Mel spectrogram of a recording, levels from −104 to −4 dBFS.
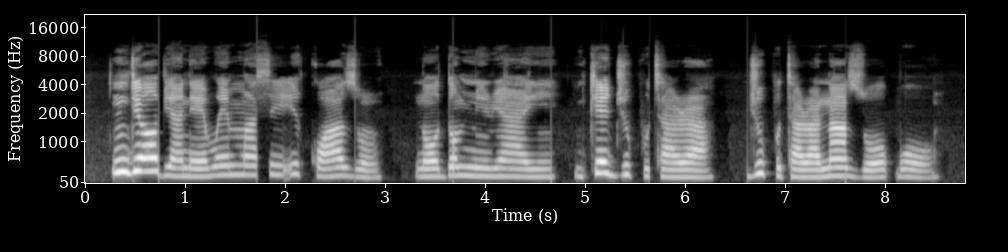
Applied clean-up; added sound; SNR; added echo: none; none; none; none.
